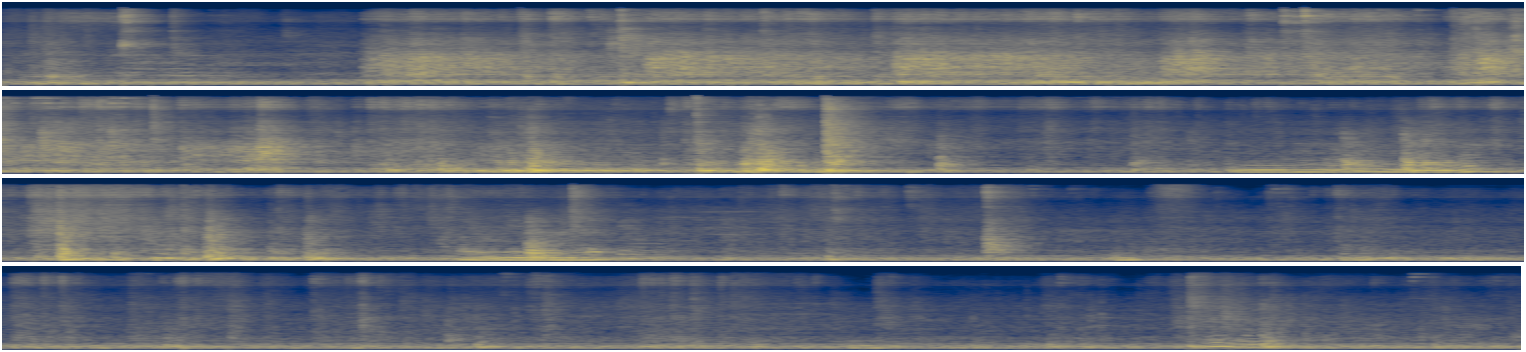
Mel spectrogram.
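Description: Indistinct background voices and room noise, with scattered knocks and clicks.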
